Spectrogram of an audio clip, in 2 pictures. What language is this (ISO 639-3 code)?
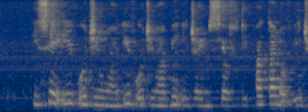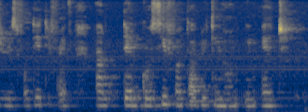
pcm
